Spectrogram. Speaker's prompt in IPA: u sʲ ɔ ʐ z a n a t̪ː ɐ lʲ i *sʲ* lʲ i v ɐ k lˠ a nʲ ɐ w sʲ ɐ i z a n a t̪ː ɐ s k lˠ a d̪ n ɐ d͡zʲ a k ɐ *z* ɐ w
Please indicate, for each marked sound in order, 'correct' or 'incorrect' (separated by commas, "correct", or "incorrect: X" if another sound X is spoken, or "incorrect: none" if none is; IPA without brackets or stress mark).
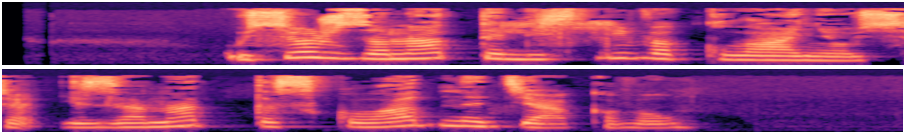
correct, incorrect: v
